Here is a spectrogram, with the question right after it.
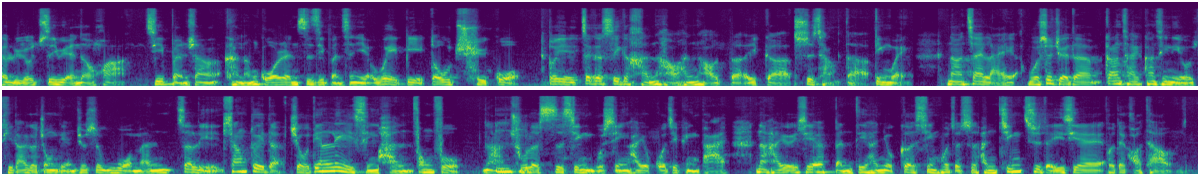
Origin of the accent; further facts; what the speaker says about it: Malaysia; 这个答案很直接的，就是因为我是马来西亚人啊。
